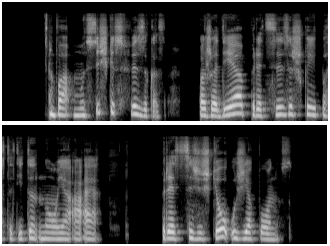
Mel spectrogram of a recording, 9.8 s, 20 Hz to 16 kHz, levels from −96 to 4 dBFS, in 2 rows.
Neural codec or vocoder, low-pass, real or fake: none; 10.8 kHz; real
